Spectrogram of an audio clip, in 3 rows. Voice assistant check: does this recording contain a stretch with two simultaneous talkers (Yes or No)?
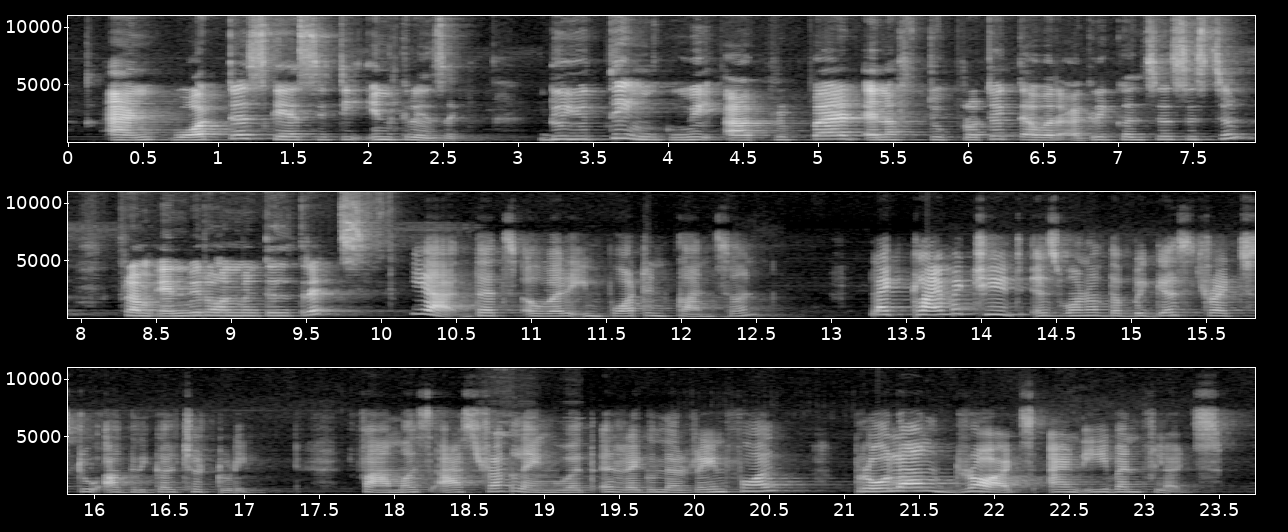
No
